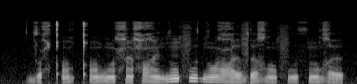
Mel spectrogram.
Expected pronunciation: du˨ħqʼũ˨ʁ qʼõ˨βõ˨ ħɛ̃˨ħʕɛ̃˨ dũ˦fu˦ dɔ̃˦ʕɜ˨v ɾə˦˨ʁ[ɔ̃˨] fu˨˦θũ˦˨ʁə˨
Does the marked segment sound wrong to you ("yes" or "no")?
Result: no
